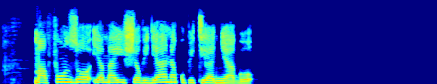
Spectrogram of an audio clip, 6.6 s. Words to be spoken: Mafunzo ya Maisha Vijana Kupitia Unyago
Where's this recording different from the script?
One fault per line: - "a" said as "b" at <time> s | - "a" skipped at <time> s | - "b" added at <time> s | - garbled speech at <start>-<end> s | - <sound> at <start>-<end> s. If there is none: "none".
none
